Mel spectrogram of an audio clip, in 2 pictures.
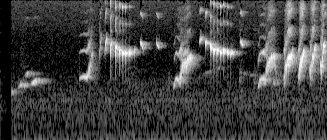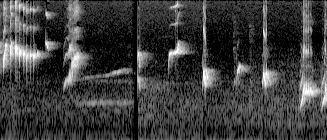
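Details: White-rumped shama song used as a lure for other shamas: sharp high slurred notes in rapid clusters, a pause, then spaced emphatic upslurred notes.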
